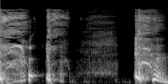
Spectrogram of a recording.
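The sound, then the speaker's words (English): A person coughs in several harsh, raspy bursts with brief gaps between, a choking fit after swallowing wrong, with a quieter wheezy breath in the middle and no speech. “Wrong tube.”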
